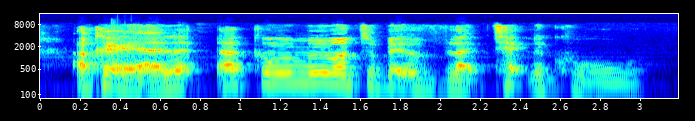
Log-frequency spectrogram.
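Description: Somewhat breathy speech at a moderate pace, with very wide pitch swings. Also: man. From England, Essex. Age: 20s. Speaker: podcast host. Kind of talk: interview. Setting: remote call across time zones.

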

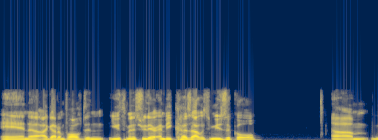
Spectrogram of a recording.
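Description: A man talks at medium pitch in an ordinary speaking voice. His pace is fairly quick and his intonation fairly even. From Ottawa, Canada. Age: 40s. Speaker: church creative arts pastor. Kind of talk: interview conversation.

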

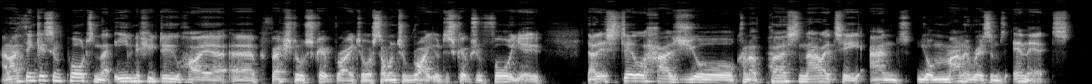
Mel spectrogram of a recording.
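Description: A man with an unremarkable speaking voice talks at a moderate pace in a medium pitch, with hardly any pauses. His intonation is lively and his loudness very even. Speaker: podcast co-host and freelance seller. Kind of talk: casual podcast chat.

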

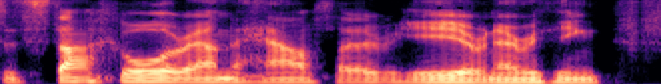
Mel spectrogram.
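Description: Against a quiet background, a man speaks with an Australian accent, a fairly low pitch and fairly even intonation. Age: 30s. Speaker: ultra-endurance athlete. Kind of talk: casual chat.

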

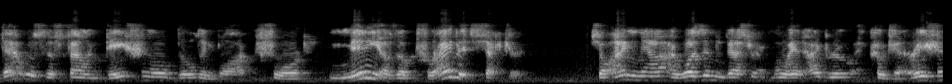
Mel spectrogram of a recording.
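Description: There is noticeable background noise as a man with an American accent speaks at a moderate pace. His loudness swings widely. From Fort Wayne, Indiana. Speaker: former state legislator. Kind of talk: oral history interview.

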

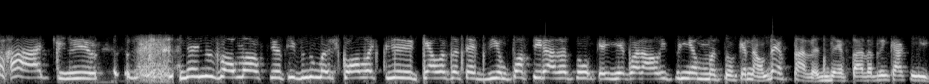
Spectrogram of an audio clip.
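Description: Noticeable background noise sits behind a woman whose high-pitched voice moves at a moderate pace with lively intonation. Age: 40s. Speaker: prank call victim. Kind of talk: phone conversation. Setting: phone call.

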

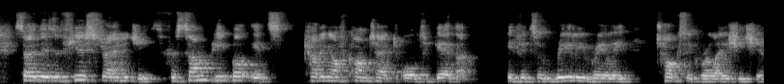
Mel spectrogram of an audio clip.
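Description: Hardly any pauses break up this speech, which keeps a moderate pace. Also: man, high pitch for a man, ordinary pitch variation. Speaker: psychiatrist answering caller questions. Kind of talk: live radio Q&A advice.

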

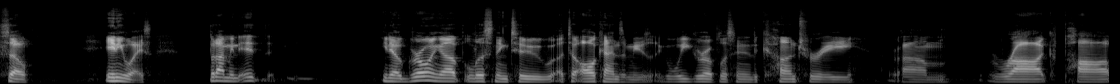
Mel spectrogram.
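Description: A man with a Tennessee accent, bright and sharp in tone, at a fairly slow pace with long, frequent pauses and fairly even intonation, in a dry, close sound with no echo and a very clean recording over a silent background. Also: medium pitch for a man. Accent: Southern US (Tennessee). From US South, Tennessee. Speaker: podcast host. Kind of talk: solo monologue podcast. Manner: casual, filler-heavy.

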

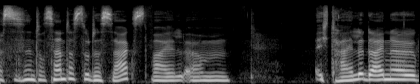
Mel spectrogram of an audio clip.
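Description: A woman's medium-pitched voice, dark and mellow in tone, with fairly even intonation and a very clean recording against a silent background. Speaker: podcast host and politician. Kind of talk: interview. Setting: parliament building.

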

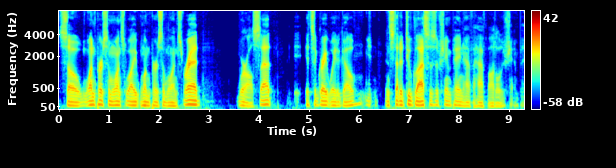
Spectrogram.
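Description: Vocal fry marks this voice, which keeps a fairly even intonation. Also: man, very deep, low pitch for a man, moderate pace. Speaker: restaurant wine director. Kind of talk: radio interview. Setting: radio studio. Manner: hesitant, many filler words.

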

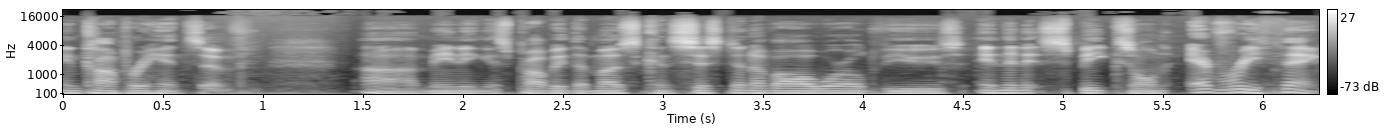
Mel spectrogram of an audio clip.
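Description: A man with a Southern US accent speaks at a moderate pace in a dark, mellow, somewhat breathy tone, his fairly low pitch showing ordinary variation. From US South, north Alabama. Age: 40s. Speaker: podcast host. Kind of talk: casual chat.

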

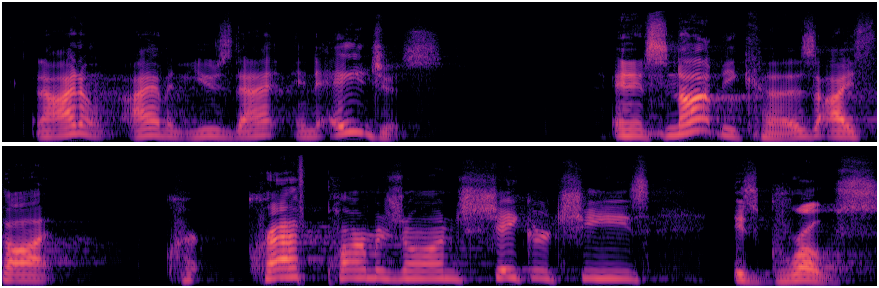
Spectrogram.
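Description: A man with an American accent uses a raised, projected voice, a high pitch and a bright, sharp tone. He goes at a fairly slow pace with long, frequent pauses. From US Pacific Northwest. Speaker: pastor. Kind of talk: sermon.

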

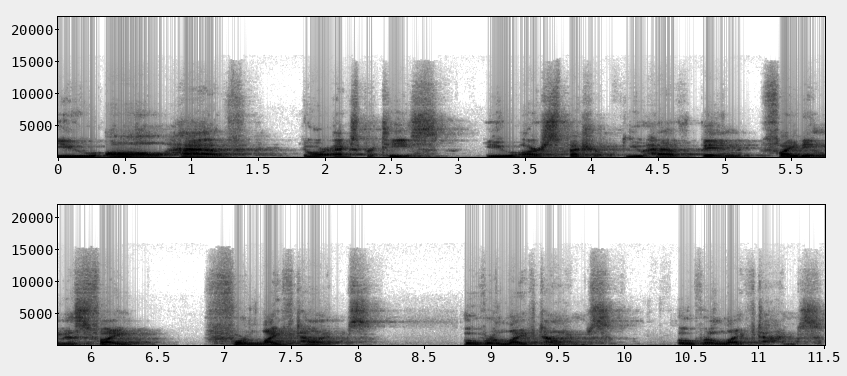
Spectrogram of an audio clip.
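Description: In a put-on character voice, the speaker goes at a fairly slow pace with long, frequent pauses and a slight echo. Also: man, very deep, low pitch for a man. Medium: actual play. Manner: solemn, formal, measured.

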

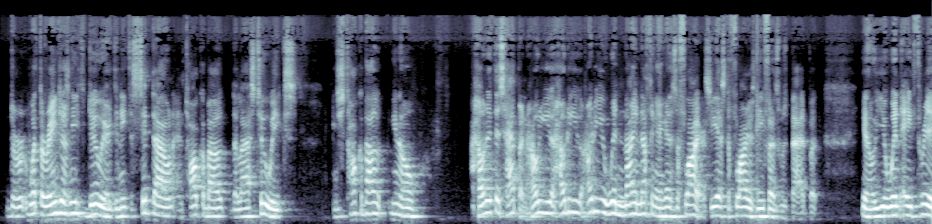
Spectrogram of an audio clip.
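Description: A man talks in a plain, everyday voice at a fairly quick pace. His pitch is fairly high, with ordinary pitch variation. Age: 30s. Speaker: hockey podcast co-host. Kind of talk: casual chat.

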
